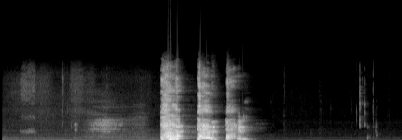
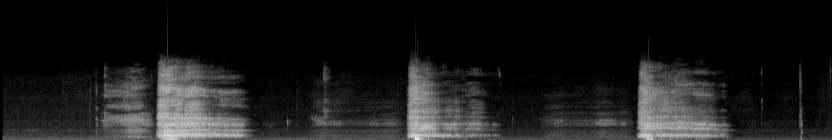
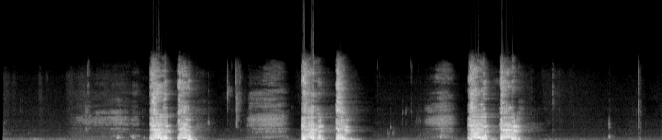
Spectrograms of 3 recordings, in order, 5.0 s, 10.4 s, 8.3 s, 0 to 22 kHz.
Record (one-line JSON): {"cough_length": "5.0 s", "cough_amplitude": 32070, "cough_signal_mean_std_ratio": 0.28, "exhalation_length": "10.4 s", "exhalation_amplitude": 30577, "exhalation_signal_mean_std_ratio": 0.34, "three_cough_length": "8.3 s", "three_cough_amplitude": 32767, "three_cough_signal_mean_std_ratio": 0.35, "survey_phase": "alpha (2021-03-01 to 2021-08-12)", "age": "65+", "gender": "Male", "wearing_mask": "No", "symptom_none": true, "smoker_status": "Never smoked", "respiratory_condition_asthma": false, "respiratory_condition_other": false, "recruitment_source": "REACT", "submission_delay": "2 days", "covid_test_result": "Negative", "covid_test_method": "RT-qPCR"}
